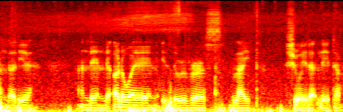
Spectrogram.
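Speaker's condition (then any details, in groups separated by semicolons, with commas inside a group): No condition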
